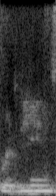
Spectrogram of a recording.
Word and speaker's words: Redens: Everybody locally says Redens, they pronounce it Redens.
